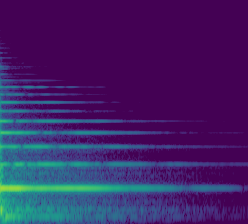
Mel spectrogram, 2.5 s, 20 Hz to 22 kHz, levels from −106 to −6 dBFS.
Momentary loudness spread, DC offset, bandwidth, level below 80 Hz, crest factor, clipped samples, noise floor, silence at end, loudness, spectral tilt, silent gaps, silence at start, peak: 22 LU; under 0.1%; 5.6 kHz; -66 dBFS; 20 dB; under 0.1%; -74 dBFS; 1 s; -33 LUFS; -7 dB/octave; none; 0 s; -12 dBFS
